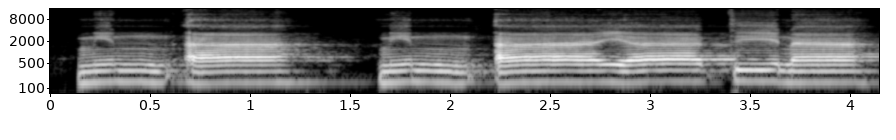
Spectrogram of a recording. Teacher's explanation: a dibaca panjang 2 harokat disebut sebagai mad badal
